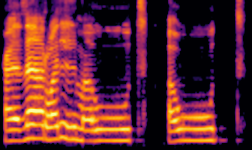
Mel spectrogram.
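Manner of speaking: very slow हज़रल मौत with a drawn au; tajweed demo. Shown as a demonstration. Teacher recites verse nineteen, very slow. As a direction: stretch मौत into maut, not mot. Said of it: "उन्नीस में देखें".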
